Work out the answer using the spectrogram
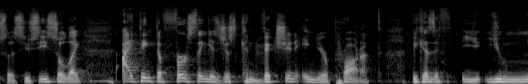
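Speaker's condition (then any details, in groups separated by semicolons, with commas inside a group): No condition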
